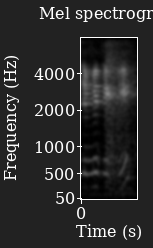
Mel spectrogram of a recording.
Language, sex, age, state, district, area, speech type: Odia, female, 18-30, Odisha, Cuttack, urban, spontaneous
